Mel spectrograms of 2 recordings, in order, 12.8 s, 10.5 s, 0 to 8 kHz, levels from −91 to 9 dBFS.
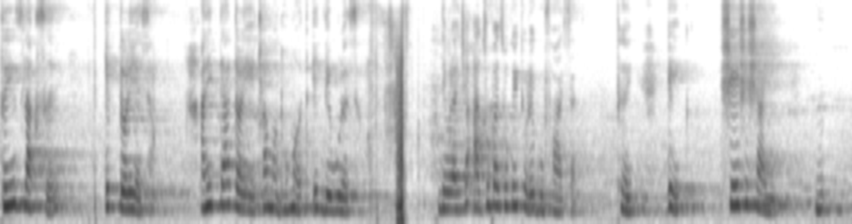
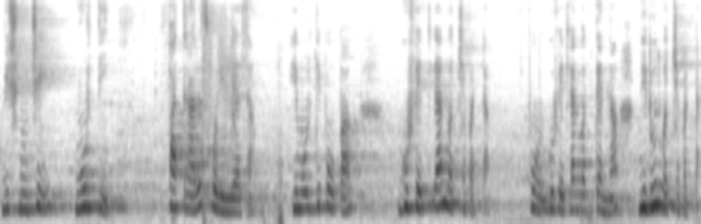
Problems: none marked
